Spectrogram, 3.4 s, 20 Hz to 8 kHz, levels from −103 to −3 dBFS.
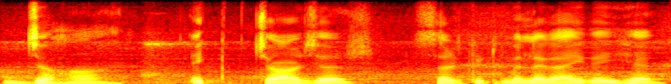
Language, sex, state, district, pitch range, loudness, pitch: Hindi, male, Bihar, Patna, 115-130 Hz, -18 LUFS, 125 Hz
